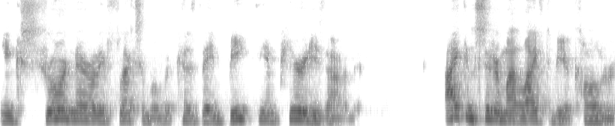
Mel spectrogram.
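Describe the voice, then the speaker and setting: Somewhat breathy, the voice swings very widely in pitch at a fairly quick pace. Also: man. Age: 70s. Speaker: Feldenkrais teacher. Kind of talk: interview conversation. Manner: halting, with many repeated words.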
